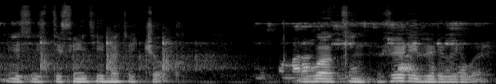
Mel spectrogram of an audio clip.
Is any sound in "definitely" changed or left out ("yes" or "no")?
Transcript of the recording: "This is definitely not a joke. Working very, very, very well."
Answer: no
